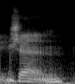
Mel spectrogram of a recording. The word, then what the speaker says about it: Zen: In contrast with the English pronunciation of Zen, some Japanese speakers say jen, which is closer to the Chinese chon.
